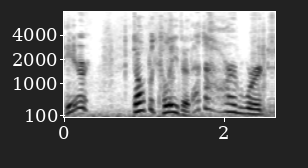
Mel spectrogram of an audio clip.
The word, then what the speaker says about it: Tohopekaliga: Tohopekaliga, that's a hard word to say. Now, okay. If you know anything about phonics, the word is pronounced Tohopekaliga. Tohopekaliga.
